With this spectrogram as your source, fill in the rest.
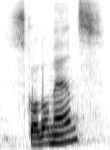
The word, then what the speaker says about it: Scholomance: your book is called i hope i pronounce it right uh scholomance yes very well i had to practice all day everybody's comments comments comments and um it is not school and romance right what is it about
